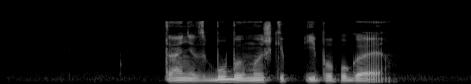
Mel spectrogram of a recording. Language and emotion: Russian, neutral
